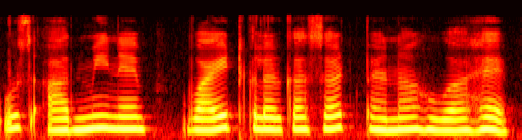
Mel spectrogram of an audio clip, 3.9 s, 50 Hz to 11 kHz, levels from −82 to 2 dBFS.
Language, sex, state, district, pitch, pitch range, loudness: Hindi, female, Jharkhand, Deoghar, 240 Hz, 230-250 Hz, -14 LUFS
